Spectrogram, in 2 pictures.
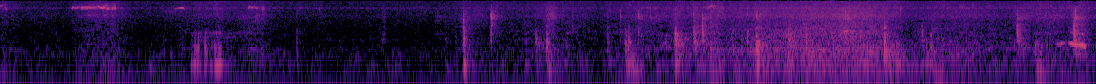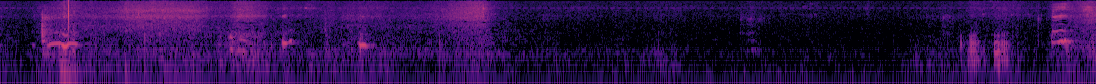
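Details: Ten-day-old Labrador Retriever puppies in Uruguay, eyes about to open, nursing and sleeping indoors; brief high squeaky whimpers at scattered moments among soft clicking and rustling.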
